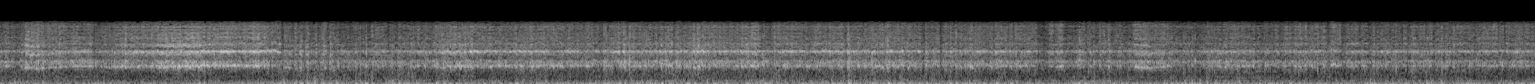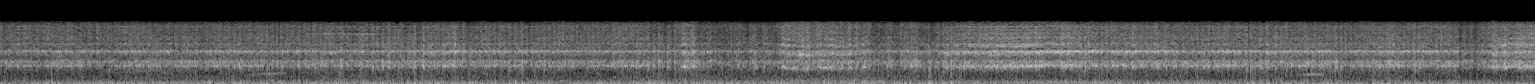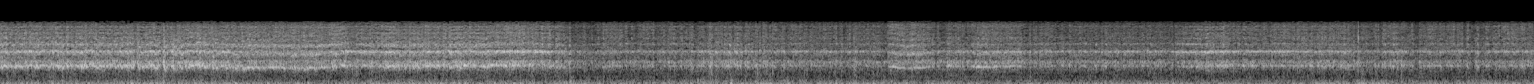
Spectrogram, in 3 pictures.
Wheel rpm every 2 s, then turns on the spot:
230, 220, 220, 230, 240, 230, 230, 240, 230, 230, 230, 230, 220, 230, 230, 210, 200, 210, 230, 230, 230, 230, 230.
none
